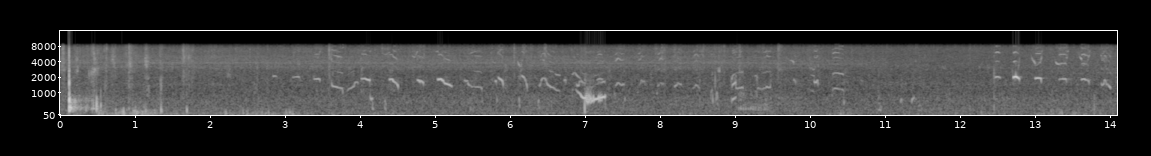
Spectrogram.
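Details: Bichon Poodle puppies, a litter six weeks old, playing outside: a run of high whines and whimpers, short rising and falling wavering tones with a few yips, plus occasional rustling and thumps of movement.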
